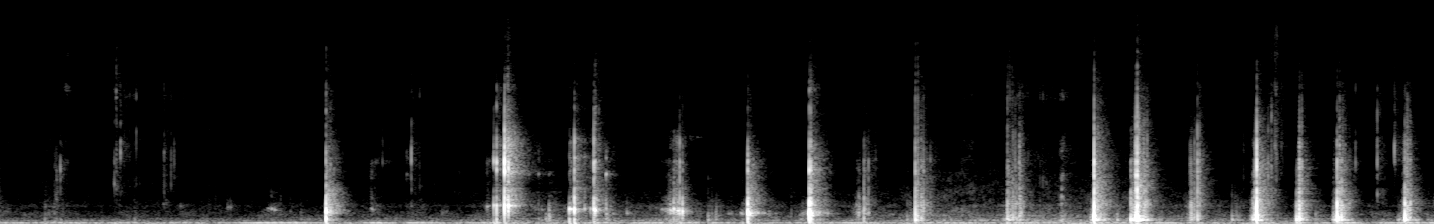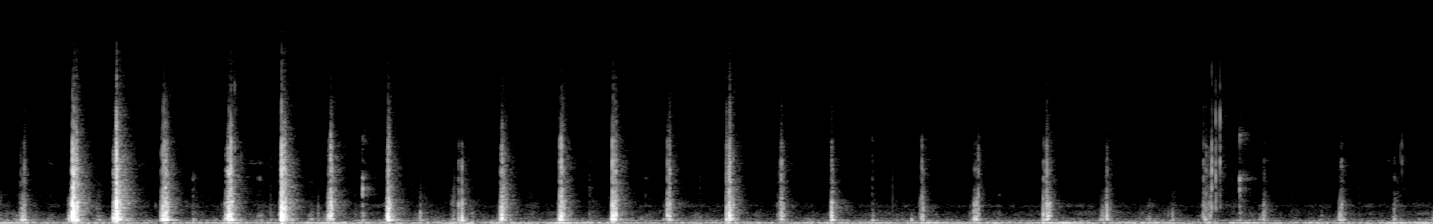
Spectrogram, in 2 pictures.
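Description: Dry, crumbly edible chalk chewed steadily with close crisp crunches, about one and a half a second, over a faint steady low hum.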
